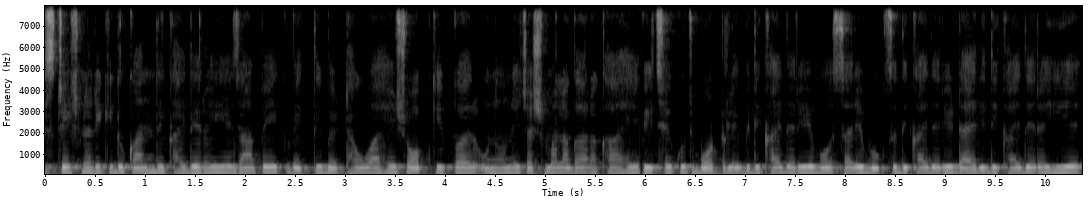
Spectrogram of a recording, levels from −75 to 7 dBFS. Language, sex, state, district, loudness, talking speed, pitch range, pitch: Hindi, female, Jharkhand, Jamtara, -30 LUFS, 230 wpm, 200-215 Hz, 205 Hz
